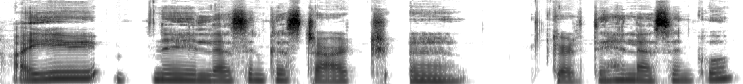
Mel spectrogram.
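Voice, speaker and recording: A woman's voice: medium pitch, a little slow, mellow, no room sound. A woman teaching Quran reading, patiently drawing out and demonstrating each letter in a step-by-step lesson with an Urdu-Hindi accent. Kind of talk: slow step-by-step recitation lesson.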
